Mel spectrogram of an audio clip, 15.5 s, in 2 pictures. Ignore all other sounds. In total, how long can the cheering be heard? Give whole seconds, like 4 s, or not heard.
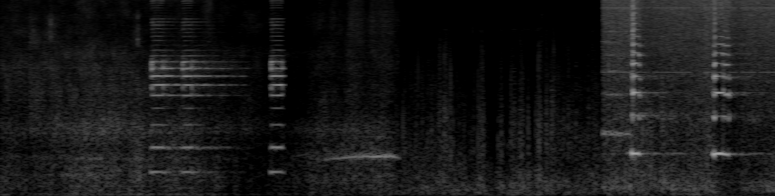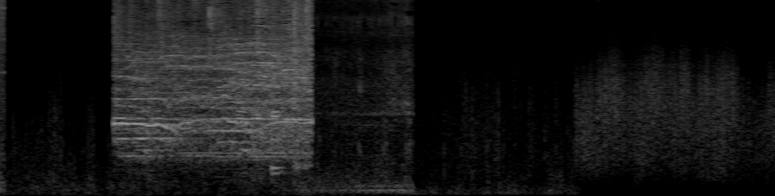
2 s.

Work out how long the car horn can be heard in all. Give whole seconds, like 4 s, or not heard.
5 s.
